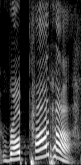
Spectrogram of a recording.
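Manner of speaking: loud, drawn-out announcer-style welcome; rousing introduction. Real, not acted. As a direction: belt out the name slowly to bring on applause. Introducing the speaker for applause.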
